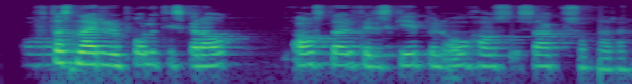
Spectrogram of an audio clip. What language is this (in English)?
Icelandic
